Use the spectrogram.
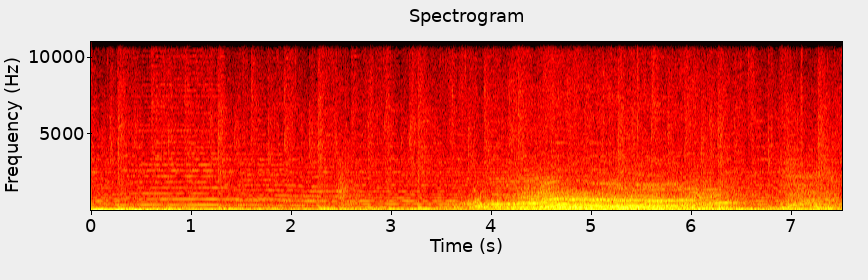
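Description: Rain falls in the dinosaur survival game The Isle Evrima, a soft, steady patter that swells louder midway, mixed with low tonal game ambience and no speech.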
